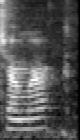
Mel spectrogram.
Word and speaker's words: turmeric: you guys find out that turmeric is actually pronounced turmeric turmer by the way if you don't know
